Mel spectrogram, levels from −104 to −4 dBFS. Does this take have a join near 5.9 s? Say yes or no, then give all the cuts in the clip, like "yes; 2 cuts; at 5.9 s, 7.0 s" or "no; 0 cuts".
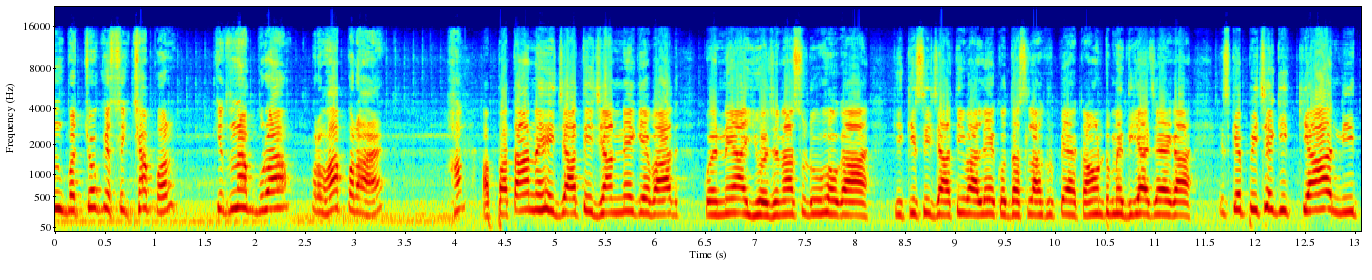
no; 1 cut; at 4.1 s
